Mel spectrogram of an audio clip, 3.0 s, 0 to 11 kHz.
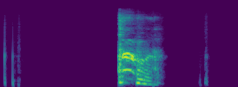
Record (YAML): cough_length: 3.0 s
cough_amplitude: 26724
cough_signal_mean_std_ratio: 0.29
survey_phase: beta (2021-08-13 to 2022-03-07)
age: 18-44
gender: Male
wearing_mask: 'No'
symptom_none: true
smoker_status: Never smoked
respiratory_condition_asthma: false
respiratory_condition_other: false
recruitment_source: REACT
submission_delay: 1 day
covid_test_result: Negative
covid_test_method: RT-qPCR
influenza_a_test_result: Negative
influenza_b_test_result: Negative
